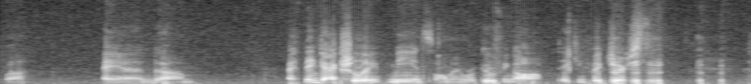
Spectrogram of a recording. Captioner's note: laughter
